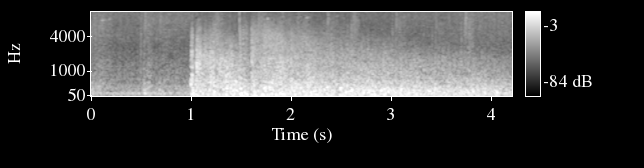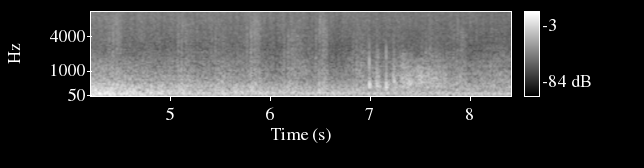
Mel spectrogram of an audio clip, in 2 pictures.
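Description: Wind rushes loudly past a diving plane.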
